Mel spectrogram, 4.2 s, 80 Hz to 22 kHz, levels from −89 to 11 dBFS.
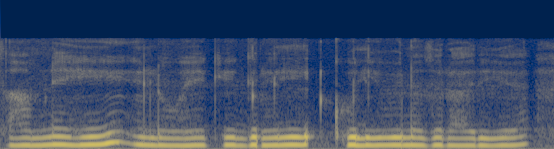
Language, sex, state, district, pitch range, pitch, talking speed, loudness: Hindi, female, Jharkhand, Deoghar, 190-200 Hz, 195 Hz, 160 wpm, -14 LUFS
